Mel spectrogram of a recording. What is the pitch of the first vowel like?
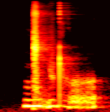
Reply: high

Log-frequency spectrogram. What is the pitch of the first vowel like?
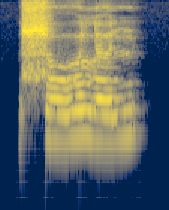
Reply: rising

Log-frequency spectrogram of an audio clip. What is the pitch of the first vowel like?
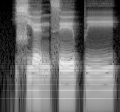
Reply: low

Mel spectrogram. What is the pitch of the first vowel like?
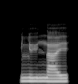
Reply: high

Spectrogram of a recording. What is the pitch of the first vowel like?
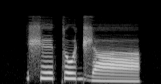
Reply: high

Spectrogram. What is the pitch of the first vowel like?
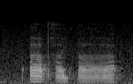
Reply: falling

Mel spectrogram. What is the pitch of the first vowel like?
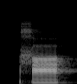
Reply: high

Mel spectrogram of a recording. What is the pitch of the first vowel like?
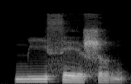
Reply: high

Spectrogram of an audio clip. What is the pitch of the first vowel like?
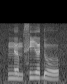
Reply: low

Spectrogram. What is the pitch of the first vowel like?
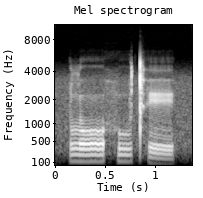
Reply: high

